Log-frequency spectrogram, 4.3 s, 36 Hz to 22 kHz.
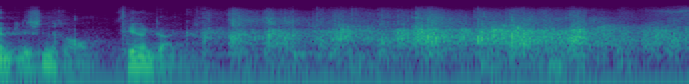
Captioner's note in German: Beifall CDU und BÜNDNIS 90/DIE GRÜNEN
